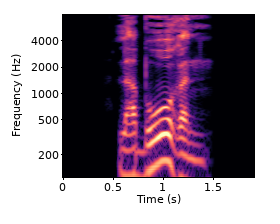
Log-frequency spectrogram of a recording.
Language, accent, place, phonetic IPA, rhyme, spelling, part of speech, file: German, Germany, Berlin, [laˈboːʁən], -oːʁən, Laboren, noun, De-Laboren.ogg
- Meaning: dative plural of Labor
